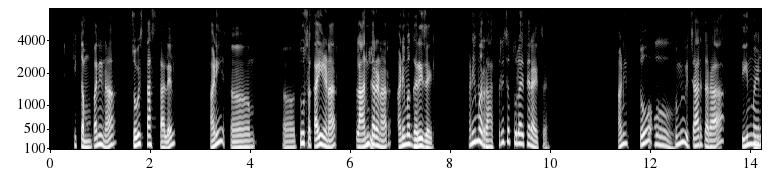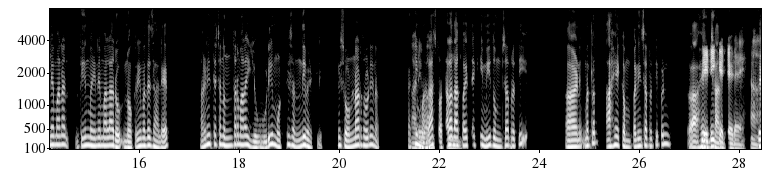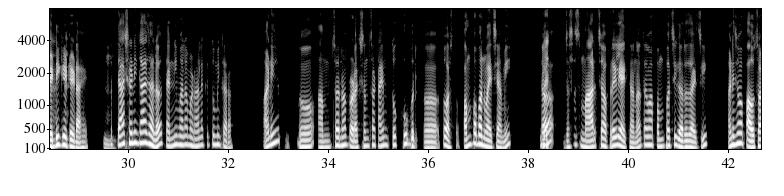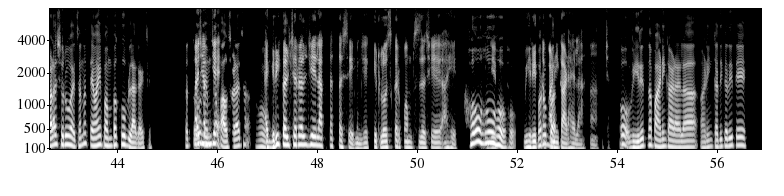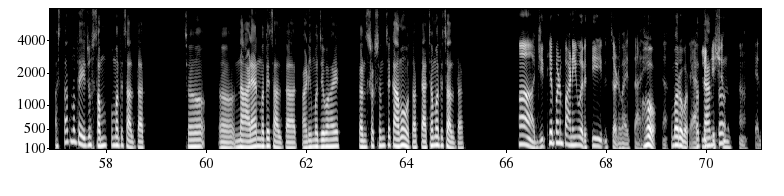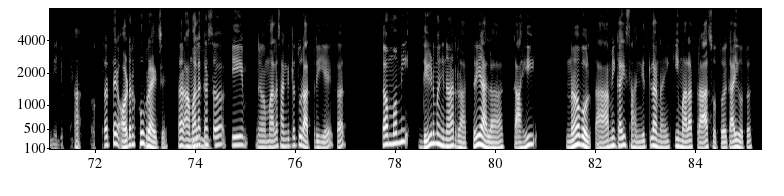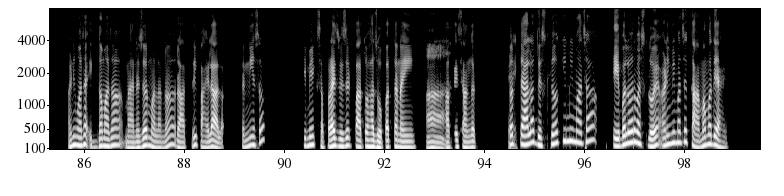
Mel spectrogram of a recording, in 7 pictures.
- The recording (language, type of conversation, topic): Marathi, podcast, ऑफिसमध्ये विश्वास निर्माण कसा करावा?
- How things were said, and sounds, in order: tapping; in English: "डेडिकेटेड"; in English: "डेडिकेटेड"; other background noise; in English: "प्रोडक्शनचा"; in English: "संपमध्ये"; in English: "कन्स्ट्रक्शनचे"; in English: "अँप्लिकेशन"; in English: "कॅन बी डिफ्रंट"; in English: "सरप्राईज विजिट"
